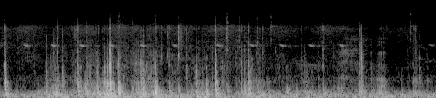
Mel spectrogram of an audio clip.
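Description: Spinning reel being wound against a hooked fish from a kayak: a faint high tick about three times a second from the cranking, among irregular knocks and clicks of the rod, reel and kayak.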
